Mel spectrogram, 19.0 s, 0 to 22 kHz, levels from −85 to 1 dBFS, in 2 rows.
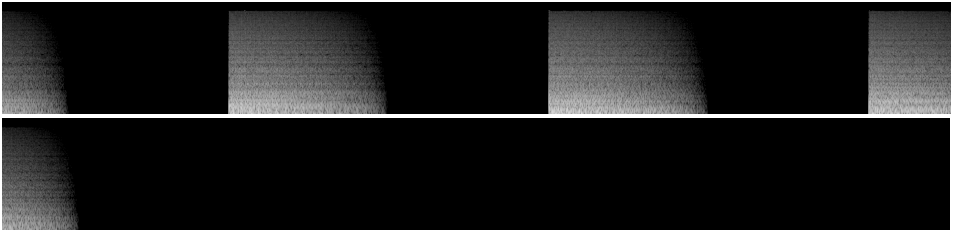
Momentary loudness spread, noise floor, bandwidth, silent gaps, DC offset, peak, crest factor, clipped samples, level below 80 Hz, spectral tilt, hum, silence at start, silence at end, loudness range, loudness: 17 LU; under -90 dBFS; 16.5 kHz; 0.68-2.27 s, 3.88-5.47 s, 7.08-8.67 s; 0.7%; -10 dBFS; 20 dB; under 0.1%; -36 dBFS; -6 dB/octave; none; 0 s; 8.7 s; 2 LU; -24 LUFS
